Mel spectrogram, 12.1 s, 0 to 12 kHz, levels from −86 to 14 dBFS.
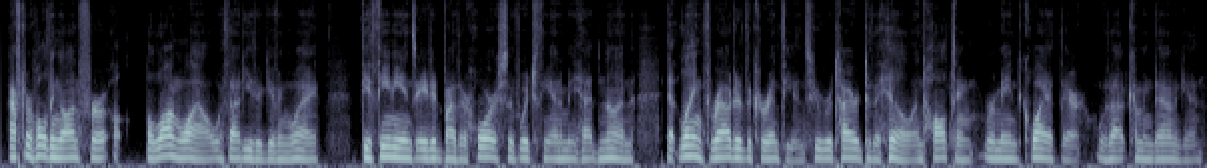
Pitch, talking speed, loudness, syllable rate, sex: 135 Hz, 210 wpm, -21 LUFS, 6.3 syllables/s, male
